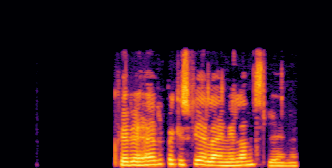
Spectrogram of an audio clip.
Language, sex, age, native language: Icelandic, female, 40-49, Icelandic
